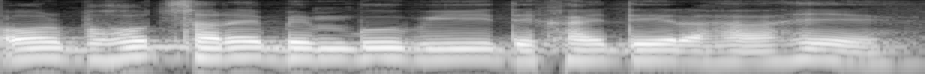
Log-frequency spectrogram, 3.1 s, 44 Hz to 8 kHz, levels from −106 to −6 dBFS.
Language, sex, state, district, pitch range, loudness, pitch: Hindi, male, Arunachal Pradesh, Papum Pare, 120-140 Hz, -15 LUFS, 130 Hz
